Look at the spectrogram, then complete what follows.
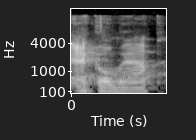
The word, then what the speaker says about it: ECHOMAP: We always say ECHOMAP.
